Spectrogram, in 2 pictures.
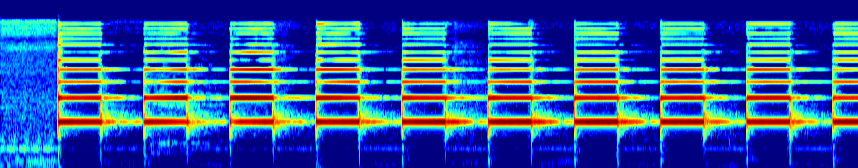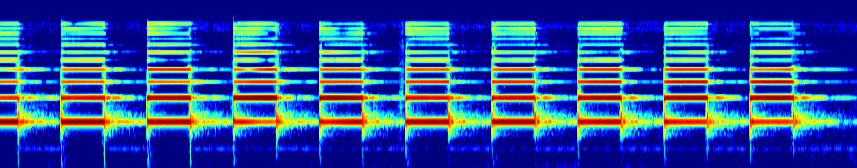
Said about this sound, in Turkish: Şimdi de şu anda muayene istasyonunda en fazla istenen korna geri vites düdüğü diye geçiyor. Bunu dinleteceğiz size.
